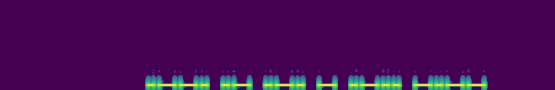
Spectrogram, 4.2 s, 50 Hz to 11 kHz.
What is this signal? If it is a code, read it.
Morse code, heard as a keyed tone, about 30 wpm, 700 Hz. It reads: PARTLY
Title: LY Suffix - Top 100 Words with Base Words 30wpm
